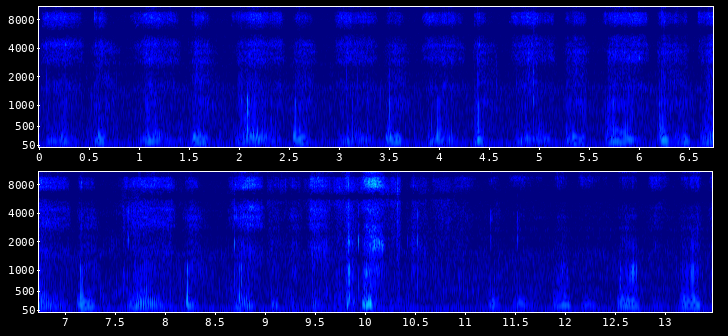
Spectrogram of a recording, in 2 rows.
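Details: Light rapid rhythmic snorting snores, about 60 breaths a minute, from a sleeping baby boy over steady background noise; infant snoring during sleep.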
